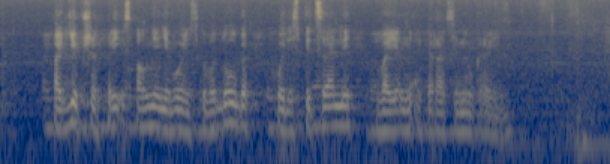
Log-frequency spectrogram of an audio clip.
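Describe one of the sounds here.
A man speaks steadily and formally, heard through a loudspeaker recording.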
